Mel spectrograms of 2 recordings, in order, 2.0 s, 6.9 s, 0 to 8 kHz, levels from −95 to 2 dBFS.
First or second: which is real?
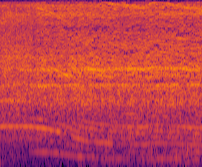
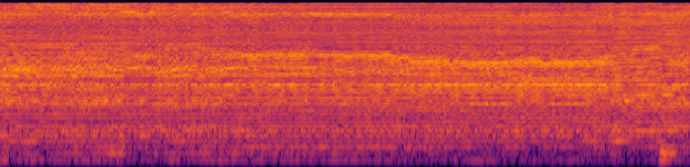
first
